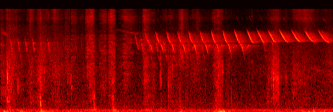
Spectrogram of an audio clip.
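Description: A songbird singing a long run of short, falling high notes, about four a second, beginning about three seconds in. Underneath, footsteps and rustling in grass and twigs, with a thump about four seconds in.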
